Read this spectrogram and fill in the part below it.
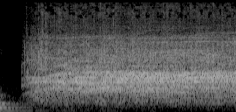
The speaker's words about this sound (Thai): ปรบมือให้ตัวเองนะครับ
